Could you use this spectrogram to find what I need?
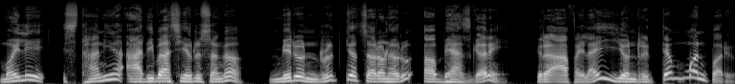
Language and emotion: Nepali, happy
